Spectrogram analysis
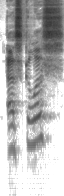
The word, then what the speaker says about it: Aeschylus: His name is Aeschylus. The A is silent.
